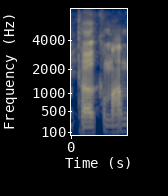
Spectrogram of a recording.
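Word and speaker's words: Pokémon: Pokemon Sword and Shield announced their expansion, Isle of Armor, and the Crown of Tundra. They're going quick thing. Go ahead. I've never heard you say Pokemon before, and I don't support how you say it.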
